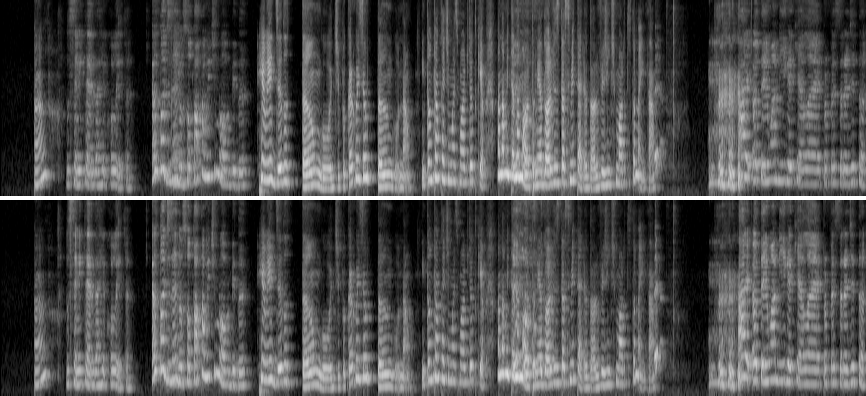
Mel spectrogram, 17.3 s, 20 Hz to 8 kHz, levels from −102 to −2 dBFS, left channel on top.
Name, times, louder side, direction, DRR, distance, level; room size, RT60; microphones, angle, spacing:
voice 1, 1.3-2.6 3.0-4.9 10.2-10.7 13.1-13.2 14.8-17.3, right 4 dB, 65° right, 0.5 m, -33 dB
voice 2, 5.2-13.1 14.2-14.8, left 2 dB, 35° left, 0.4 m, -29 dB
6.2 x 4.5 x 4.3 m
head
